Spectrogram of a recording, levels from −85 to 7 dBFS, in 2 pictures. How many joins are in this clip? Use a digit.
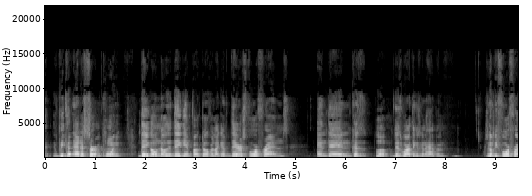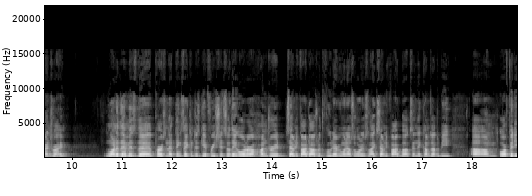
0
